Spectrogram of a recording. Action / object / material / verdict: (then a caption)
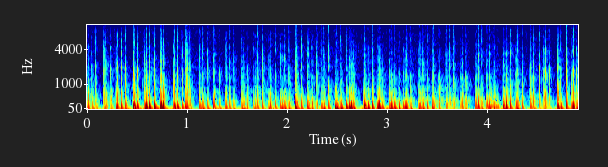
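tap / flat round cork board / cork / none. Fingertips of both hands tap quickly on a large, round, flat, solid cork trivet. The taps land as a fast, uneven patter of soft, dull, low thuds with almost no ring and no bright edge.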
